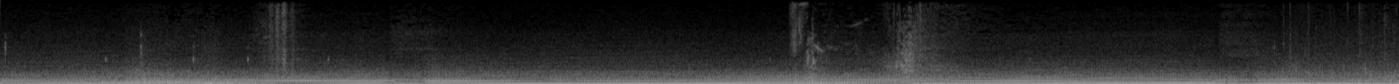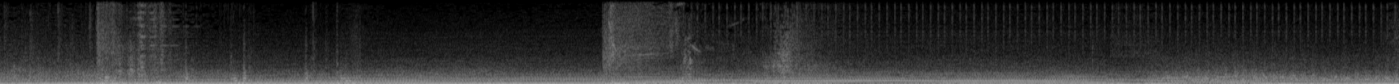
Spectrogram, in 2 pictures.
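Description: A racing car engine roars at high speed, its pitch climbing and dropping with each gear change.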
